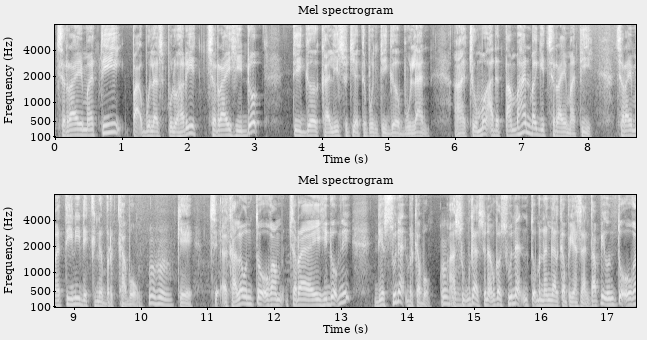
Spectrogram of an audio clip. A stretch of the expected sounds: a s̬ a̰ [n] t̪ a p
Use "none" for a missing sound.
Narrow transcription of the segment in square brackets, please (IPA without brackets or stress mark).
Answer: n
